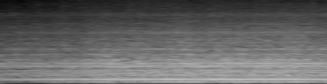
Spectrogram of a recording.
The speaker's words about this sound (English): I bump along in the back of a four-wheeler behind Kelly Hawley.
